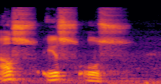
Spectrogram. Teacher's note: स्वाद heavy letter है तो इसको अपने मोटा पढ़ना है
